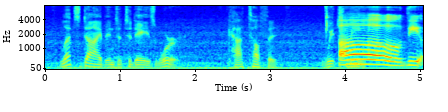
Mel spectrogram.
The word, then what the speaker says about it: Kartoffel: Now can you just tell me how to pronounce it? So without further ado, let's dive into today's word. Kartoffel.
